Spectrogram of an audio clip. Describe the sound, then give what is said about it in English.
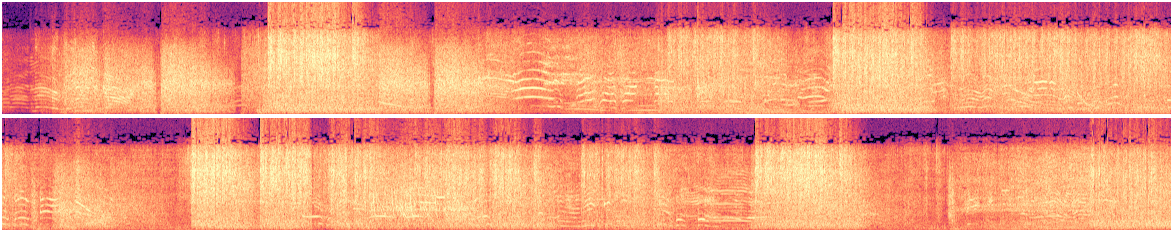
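Gunfire in a police shootout with Bonnie and Clyde, after an armor-plated car explodes and police scramble for cover: many loud, sharp bursts of shots and rapid machine-gun fire, separated by brief pauses. “Police scramble for cover. Moss guns down a cop as Bonnie and Clyde scramble into their car.”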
